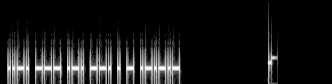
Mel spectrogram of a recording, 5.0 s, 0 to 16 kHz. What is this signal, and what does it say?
Morse code, heard as a keyed tone, about 34 wpm, 700 Hz. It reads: FORGET.
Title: Sentences from Top 1500 Words 35wpm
